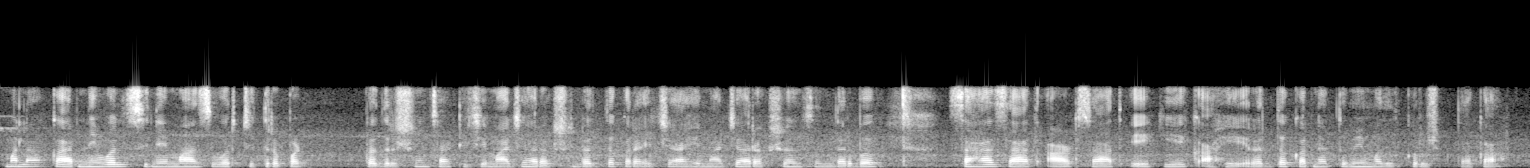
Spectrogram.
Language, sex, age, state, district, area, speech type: Marathi, female, 30-45, Maharashtra, Nanded, rural, read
